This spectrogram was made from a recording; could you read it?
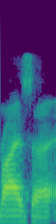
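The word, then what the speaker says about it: Rhiza: So yeah, you can pronounce it however you want, John, but we pronounce it RZA, and it's just the Latin word for root.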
